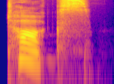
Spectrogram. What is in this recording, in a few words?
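"talks", US English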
